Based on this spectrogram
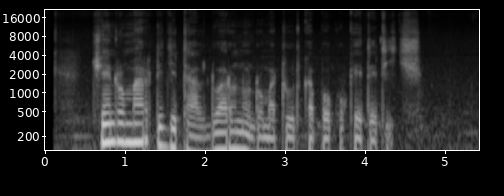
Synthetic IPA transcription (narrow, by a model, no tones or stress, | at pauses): t͡ʃenɾomardid͡ʒitaldwaɾɔnonɾomatutkapokukʰetetḭt͡ʃ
